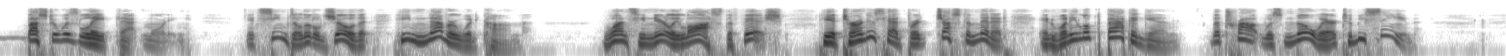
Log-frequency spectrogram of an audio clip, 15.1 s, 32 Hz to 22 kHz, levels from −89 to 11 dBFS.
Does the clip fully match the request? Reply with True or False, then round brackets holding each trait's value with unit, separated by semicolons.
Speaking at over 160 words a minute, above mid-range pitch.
False (170 wpm; 170 Hz)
